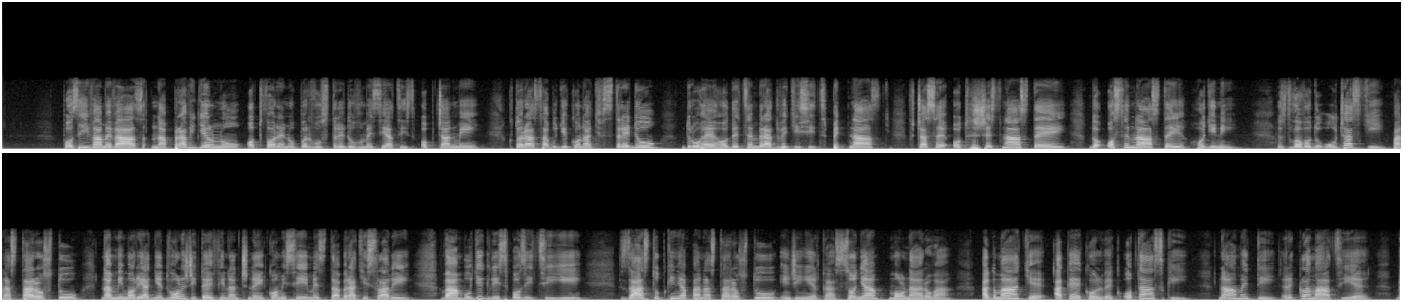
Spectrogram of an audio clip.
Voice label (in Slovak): Hlásenie miestneho rozhlasu; Hlásenie miestneho rozhlasu k prvej strede pre občanov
